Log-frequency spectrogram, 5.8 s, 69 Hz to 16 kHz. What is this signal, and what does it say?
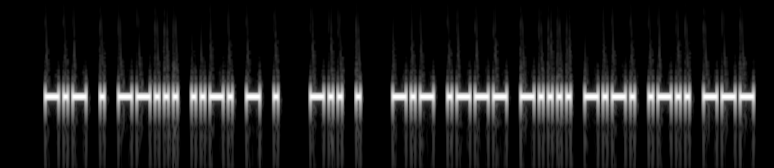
Morse code, heard as a keyed tone, about 36 wpm, 700 Hz. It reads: KE7FTE DE KJ6CLO
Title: USA Callsign DE Callsign - 6 Characters - 35wpm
